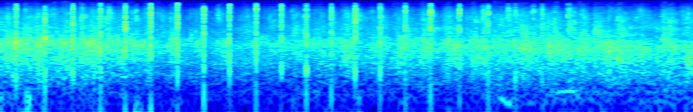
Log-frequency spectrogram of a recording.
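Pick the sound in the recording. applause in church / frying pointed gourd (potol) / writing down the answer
applause in church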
